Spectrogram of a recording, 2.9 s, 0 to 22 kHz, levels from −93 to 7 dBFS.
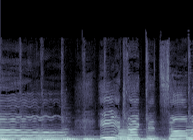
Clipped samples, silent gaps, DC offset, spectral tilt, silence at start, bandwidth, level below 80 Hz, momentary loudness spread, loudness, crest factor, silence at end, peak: under 0.1%; none; under 0.1%; -6.5 dB/octave; 0 s; 16 kHz; -36 dBFS; 5 LU; -19 LUFS; 14 dB; 0 s; -4 dBFS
